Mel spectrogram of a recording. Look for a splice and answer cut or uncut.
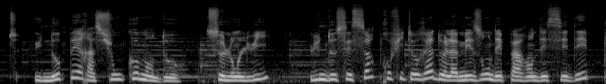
cut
